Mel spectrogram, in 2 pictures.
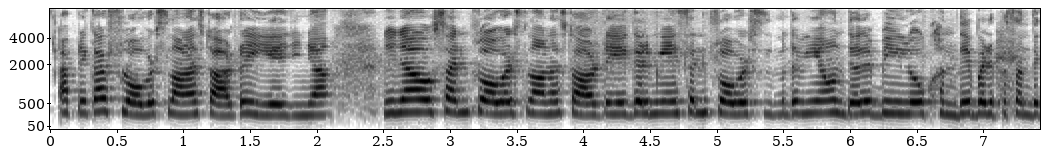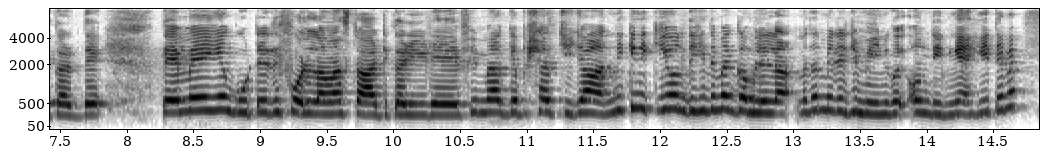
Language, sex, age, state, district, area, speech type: Dogri, female, 18-30, Jammu and Kashmir, Samba, rural, spontaneous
